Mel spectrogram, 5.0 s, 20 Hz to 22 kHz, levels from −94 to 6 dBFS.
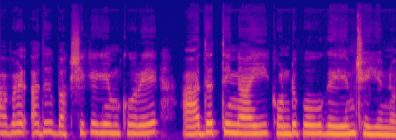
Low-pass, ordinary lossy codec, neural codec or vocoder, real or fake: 19.8 kHz; none; none; real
